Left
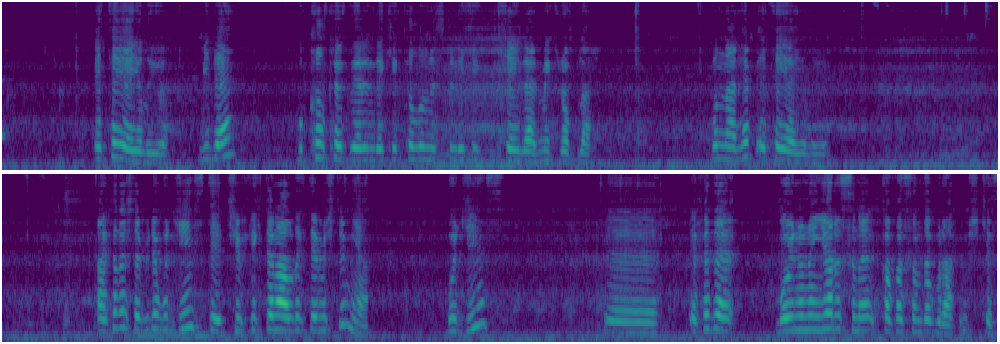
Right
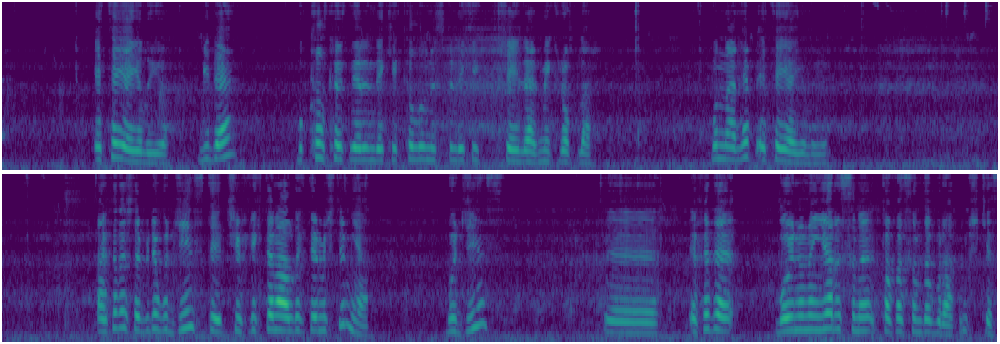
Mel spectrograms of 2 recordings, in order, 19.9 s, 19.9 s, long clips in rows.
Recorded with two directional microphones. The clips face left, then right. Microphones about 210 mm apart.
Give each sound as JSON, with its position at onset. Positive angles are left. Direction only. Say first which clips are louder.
{"t": 0.9, "sound": "speech", "louder": "right 2 dB", "side_deg": -10}
{"t": 4.8, "sound": "speech", "louder": "left 5 dB", "side_deg": 50}
{"t": 5.0, "sound": "speech", "louder": "right 2 dB", "side_deg": -10}
{"t": 7.1, "sound": "speech", "louder": "right 2 dB", "side_deg": -10}
{"t": 10.9, "sound": "speech", "louder": "right 2 dB", "side_deg": -10}
{"t": 16.0, "sound": "speech", "louder": "right 2 dB", "side_deg": -10}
